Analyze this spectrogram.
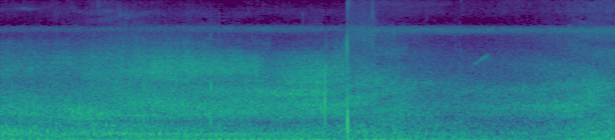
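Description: Cars drive past on a paved road.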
